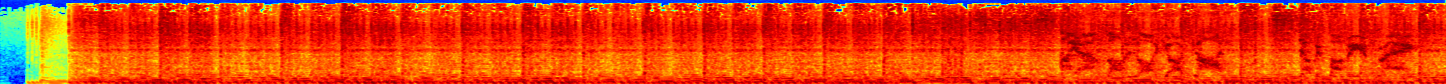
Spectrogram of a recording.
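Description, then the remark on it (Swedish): A loud, dense hardcore punk track from the band's first real studio album plays throughout, with a wall of distorted guitar and pounding drums, and shouted vocals breaking through toward the end. “Och första skivan de släpper, alltså första ja.”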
